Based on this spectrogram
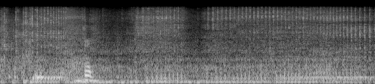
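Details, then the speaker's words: Honda Megapro motorcycle that was totally dead with no spark: the engine catches after quick blips and settles into a steady, even idle while running a new test CDI. A broken wire or the original CDI is suspected. "sudah ya kita bisa sekarang kita sudah bisa e bunyi ini dari dari yang punya kita apa masih pakai CDI yang baru kita coba"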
